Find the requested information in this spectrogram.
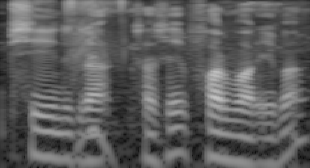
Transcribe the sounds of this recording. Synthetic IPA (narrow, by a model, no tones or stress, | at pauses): pʰsinuɡɾasasepʰaɾmaɾeba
